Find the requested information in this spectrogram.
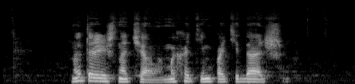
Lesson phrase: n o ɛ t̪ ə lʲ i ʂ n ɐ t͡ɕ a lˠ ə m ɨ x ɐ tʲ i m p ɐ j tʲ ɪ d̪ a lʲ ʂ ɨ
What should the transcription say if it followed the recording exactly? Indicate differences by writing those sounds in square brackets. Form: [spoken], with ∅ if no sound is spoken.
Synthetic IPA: n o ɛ t̪ ə lʲ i ʂ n ɐ t͡ɕ a lˠ ə m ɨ x ɐ tʲ i m p ɐ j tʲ [i] d̪ a lʲ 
